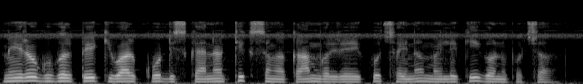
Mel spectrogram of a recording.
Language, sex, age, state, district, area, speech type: Nepali, male, 18-30, West Bengal, Kalimpong, rural, read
